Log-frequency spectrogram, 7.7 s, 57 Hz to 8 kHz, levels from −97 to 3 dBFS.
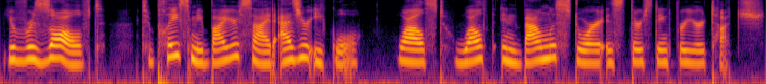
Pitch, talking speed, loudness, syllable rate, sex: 225 Hz, 170 wpm, -18 LUFS, 4.4 syllables/s, female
